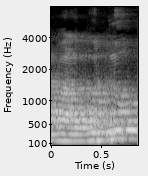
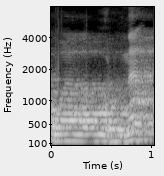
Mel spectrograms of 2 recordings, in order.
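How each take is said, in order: First: The last word ends with a 'u' vowel. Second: The last word ends with an 'a' vowel. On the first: The word is the subject. The speaker calls it wrong. "bukan wal budnu" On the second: The word is the object of the verb. The speaker calls it right. "dibacanya kan wal budna"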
